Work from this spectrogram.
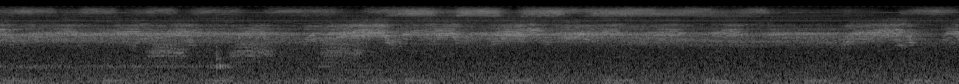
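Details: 24 July 2016 recording of a robust cicada (minminzemi): a loud, sustained metallic buzz whose top layer swells and fades in beats about every half second, with a soft low hum underneath.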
